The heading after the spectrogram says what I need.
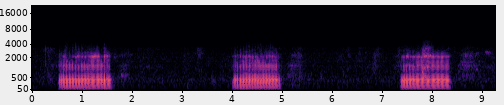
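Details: Snoring: three loud, rough, buzzing snores about every 3.5 seconds, with quiet pauses between them.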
